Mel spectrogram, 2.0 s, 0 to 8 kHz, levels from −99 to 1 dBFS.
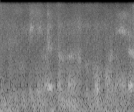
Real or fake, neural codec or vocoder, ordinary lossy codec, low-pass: fake; codec, 24 kHz, 0.9 kbps, WavTokenizer, large speech release; none; 7.2 kHz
